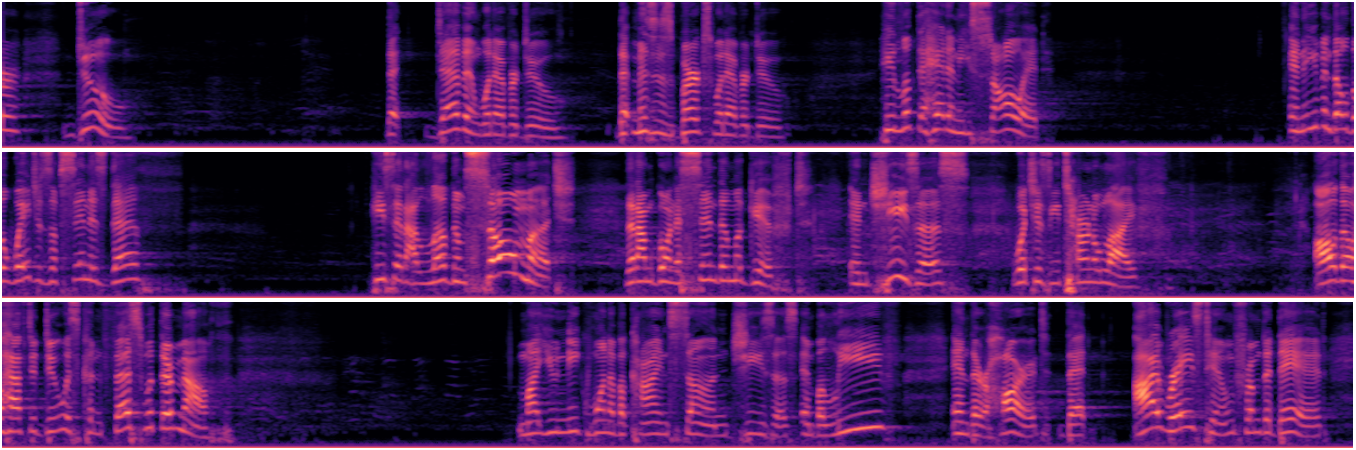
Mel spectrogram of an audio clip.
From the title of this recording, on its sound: Mt. Calvary Baptist Church, Dayton, OH 2-18-2024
